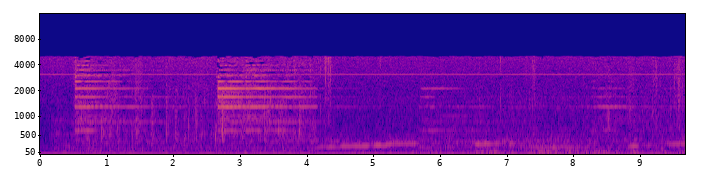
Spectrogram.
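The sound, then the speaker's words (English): A meeting bell tolls in slow, ringing strikes, each note hanging and fading before the next, with a fainter toll later on and a steady ticking clatter underneath. No one speaks. “The meeting bell started tolling.”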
